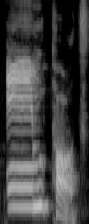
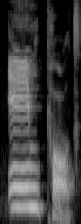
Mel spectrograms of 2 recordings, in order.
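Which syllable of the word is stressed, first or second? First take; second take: first; first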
